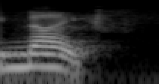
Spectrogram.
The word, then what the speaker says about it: knife: Kenny looks like Kenny next one is a knife that can I I remember being a child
